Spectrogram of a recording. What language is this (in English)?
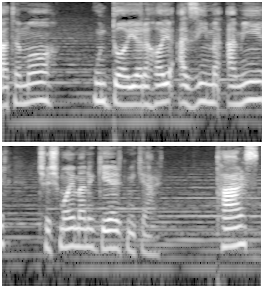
Persian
